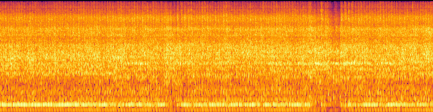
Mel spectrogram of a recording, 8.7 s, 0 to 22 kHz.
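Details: Aprilia Pegaso 650 single-cylinder engine running with an uneven, stumbling beat that drops out briefly twice before picking up again; engine misfire.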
